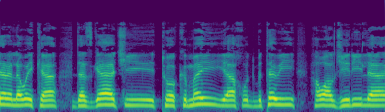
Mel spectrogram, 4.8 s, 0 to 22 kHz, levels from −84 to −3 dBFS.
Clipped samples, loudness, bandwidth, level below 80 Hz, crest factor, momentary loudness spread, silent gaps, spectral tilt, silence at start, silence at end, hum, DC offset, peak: under 0.1%; -15 LUFS; 11 kHz; -58 dBFS; 14 dB; 6 LU; none; -7.5 dB/octave; 0 s; 0 s; none; under 0.1%; -2 dBFS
